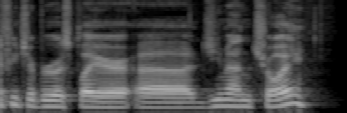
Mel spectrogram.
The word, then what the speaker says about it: Choi: Uh yeah, another future Brewers player, uh Jim Choy, pronouncing that rightly.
